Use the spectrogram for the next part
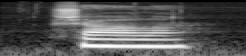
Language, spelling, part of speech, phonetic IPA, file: Czech, šála, noun, [ˈʃaːla], Cs-šála.ogg
- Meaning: scarf (knitted garment worn around the neck)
